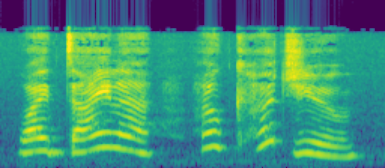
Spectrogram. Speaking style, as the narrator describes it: Marcella, as she cried

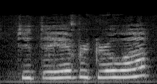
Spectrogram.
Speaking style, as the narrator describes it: inquired Miss Squealina Swyne in an anxious voice

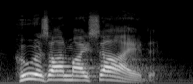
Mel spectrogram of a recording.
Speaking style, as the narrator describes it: called out

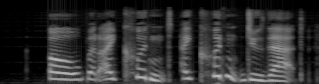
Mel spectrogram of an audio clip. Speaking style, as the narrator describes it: moaned Pollyanna

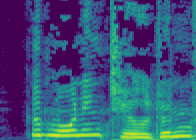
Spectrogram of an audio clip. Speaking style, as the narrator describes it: Flood said cheerfully

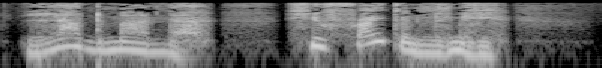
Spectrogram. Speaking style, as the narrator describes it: said Marguerite with a forced laugh which was not entirely feigned

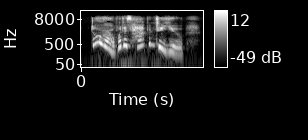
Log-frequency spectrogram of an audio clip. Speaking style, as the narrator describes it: cried Anne with a guilty glance

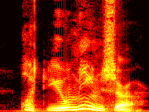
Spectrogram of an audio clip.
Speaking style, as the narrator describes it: he cried

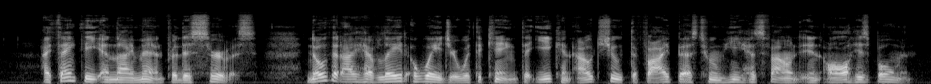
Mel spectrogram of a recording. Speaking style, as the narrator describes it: said in a clear voice

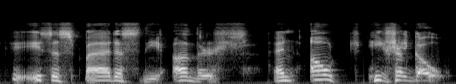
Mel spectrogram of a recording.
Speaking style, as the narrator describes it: cried the tailor in a fury

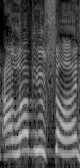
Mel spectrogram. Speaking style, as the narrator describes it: the father yells out

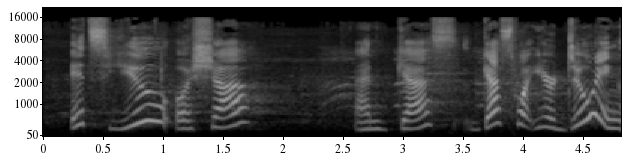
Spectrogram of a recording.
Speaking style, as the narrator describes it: said Gloria

